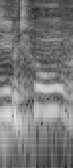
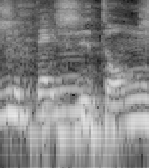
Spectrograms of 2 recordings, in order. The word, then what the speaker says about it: Jeton: Ich hätte niemals Jeton aussprechen können. – Jeton.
